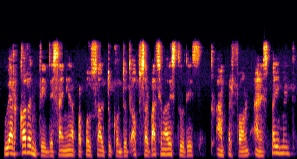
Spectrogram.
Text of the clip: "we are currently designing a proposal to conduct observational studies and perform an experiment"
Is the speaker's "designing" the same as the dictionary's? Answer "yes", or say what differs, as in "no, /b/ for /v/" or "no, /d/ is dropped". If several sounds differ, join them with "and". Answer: no, /s/ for /z/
